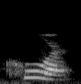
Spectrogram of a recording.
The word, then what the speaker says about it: core: Alright, then we have core. Or. C-O-R-E. Core. The E is silent.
